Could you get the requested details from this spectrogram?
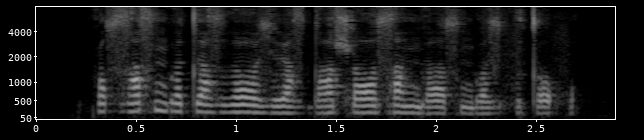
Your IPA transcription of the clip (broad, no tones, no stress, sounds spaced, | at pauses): k ø sˤ zˤ ɐ sˤ ŋ ɡ œ t əː z ðˤ øː z øː z dˤ œː sˤ ɽ œː sˤ ə ŋ ɡ œː sˤ ŋ ɡ ʊ z f ʊ t ɔ f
